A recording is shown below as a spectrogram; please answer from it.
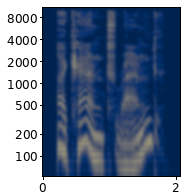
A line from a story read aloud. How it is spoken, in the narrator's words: he said mournfully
